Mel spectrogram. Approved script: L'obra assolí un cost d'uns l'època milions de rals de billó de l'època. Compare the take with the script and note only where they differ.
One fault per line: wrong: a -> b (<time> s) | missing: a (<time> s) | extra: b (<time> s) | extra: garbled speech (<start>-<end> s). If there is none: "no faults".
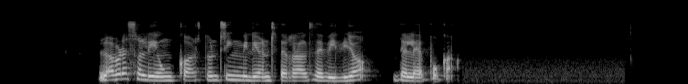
wrong: l'època -> cinc (2.3 s)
